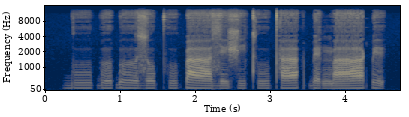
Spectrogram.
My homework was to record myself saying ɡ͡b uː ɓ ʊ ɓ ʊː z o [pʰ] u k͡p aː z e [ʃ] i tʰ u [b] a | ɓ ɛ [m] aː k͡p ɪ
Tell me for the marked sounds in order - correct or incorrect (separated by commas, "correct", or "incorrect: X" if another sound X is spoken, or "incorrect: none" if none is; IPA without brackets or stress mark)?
correct, correct, incorrect: pʰ, incorrect: ŋ͡m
